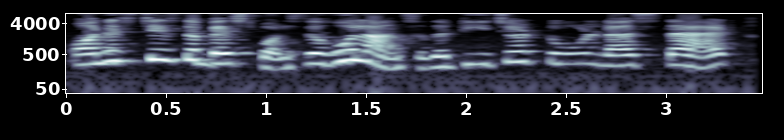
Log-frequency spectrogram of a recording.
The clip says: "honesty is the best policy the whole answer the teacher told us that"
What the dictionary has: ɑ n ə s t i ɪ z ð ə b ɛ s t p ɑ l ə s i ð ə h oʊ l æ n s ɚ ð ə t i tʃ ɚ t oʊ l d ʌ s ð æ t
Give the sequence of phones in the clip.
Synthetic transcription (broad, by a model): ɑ n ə s t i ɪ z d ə b ɛ s t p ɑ ə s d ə h oʊ l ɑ n s ɚ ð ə t i tʃ ɚ t oʊ l d ʌ s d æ t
